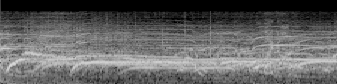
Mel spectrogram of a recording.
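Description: A crowd of fans screaming in many overlapping high-pitched voices, a steady loud din of shrieks and cries.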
